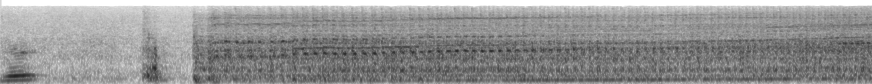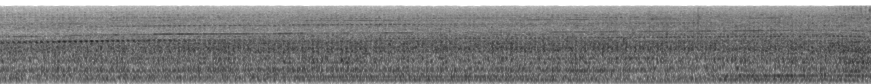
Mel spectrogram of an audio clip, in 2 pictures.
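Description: A paint sprayer hisses loudly as it sprays liquid, with a whirring pump.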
